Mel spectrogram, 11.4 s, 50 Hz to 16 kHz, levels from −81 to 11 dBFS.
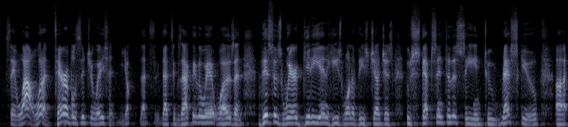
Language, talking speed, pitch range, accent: English, 170 wpm, 145-170 Hz, American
